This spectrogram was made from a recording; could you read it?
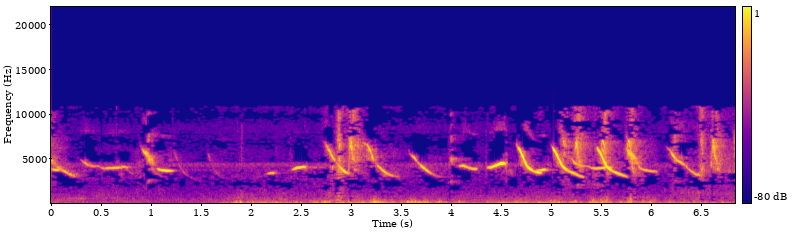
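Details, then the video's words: Song of a rufous-collared sparrow, meant to excite a pet bird to sing: scattered high whistles at first, then a lively series of sharp, descending slurred notes with soft low background noise. "seu tico tico vai ficar doido com esse áudio"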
